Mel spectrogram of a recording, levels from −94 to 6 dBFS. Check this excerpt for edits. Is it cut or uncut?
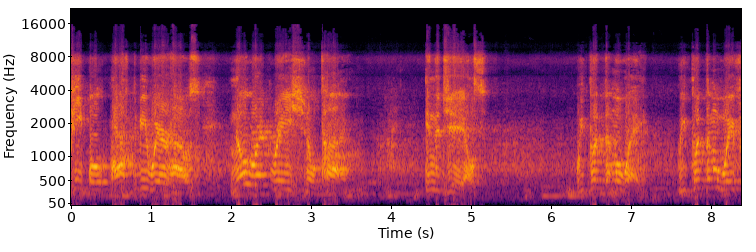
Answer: uncut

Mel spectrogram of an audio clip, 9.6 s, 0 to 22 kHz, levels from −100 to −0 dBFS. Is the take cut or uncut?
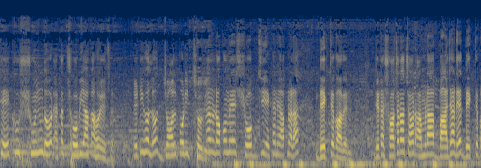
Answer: cut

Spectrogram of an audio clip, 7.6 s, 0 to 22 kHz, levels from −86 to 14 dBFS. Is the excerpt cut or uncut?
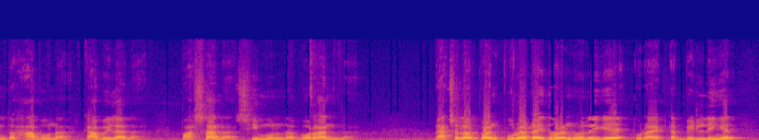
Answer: uncut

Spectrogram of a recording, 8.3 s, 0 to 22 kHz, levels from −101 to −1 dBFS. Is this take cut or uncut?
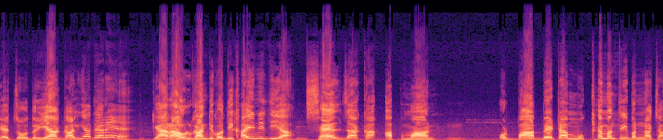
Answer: cut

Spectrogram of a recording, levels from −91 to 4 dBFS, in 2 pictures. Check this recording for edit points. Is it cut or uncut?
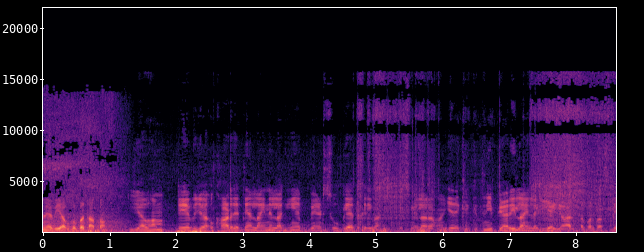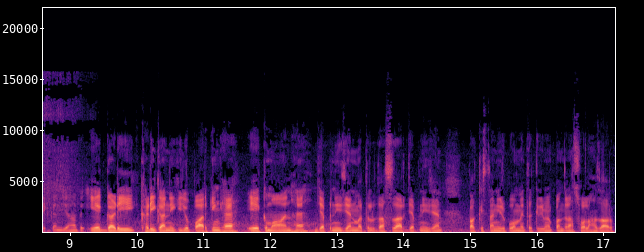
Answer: cut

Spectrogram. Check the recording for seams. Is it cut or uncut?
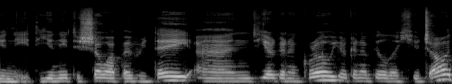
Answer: uncut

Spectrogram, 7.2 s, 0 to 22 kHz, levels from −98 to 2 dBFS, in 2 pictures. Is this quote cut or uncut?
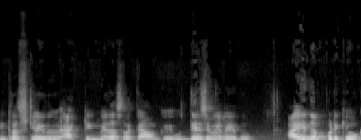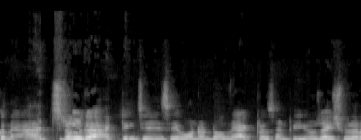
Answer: uncut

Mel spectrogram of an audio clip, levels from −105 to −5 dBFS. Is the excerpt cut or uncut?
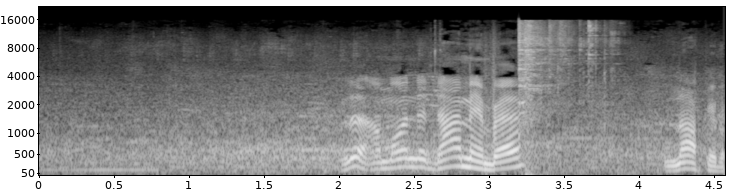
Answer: uncut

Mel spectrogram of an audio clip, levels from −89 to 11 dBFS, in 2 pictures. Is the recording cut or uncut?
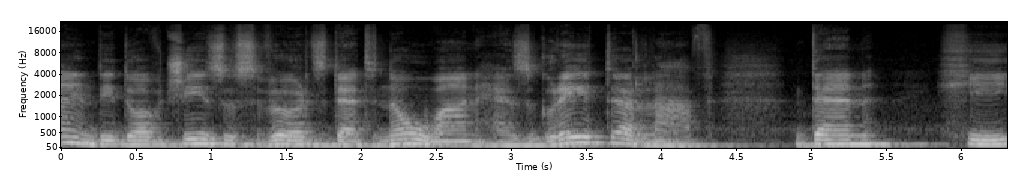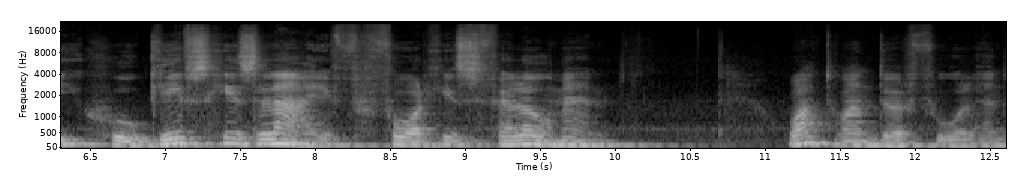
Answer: uncut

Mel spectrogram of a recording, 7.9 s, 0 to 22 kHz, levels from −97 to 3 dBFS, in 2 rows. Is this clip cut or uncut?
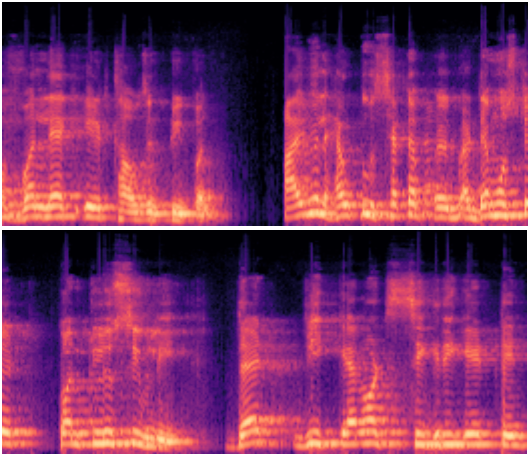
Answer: uncut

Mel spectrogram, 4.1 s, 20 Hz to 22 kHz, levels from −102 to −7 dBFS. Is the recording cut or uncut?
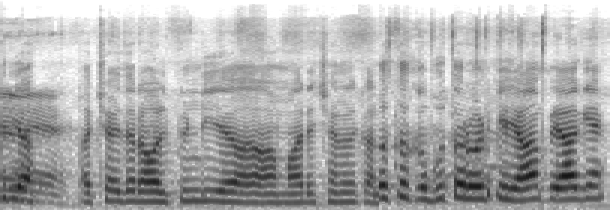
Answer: cut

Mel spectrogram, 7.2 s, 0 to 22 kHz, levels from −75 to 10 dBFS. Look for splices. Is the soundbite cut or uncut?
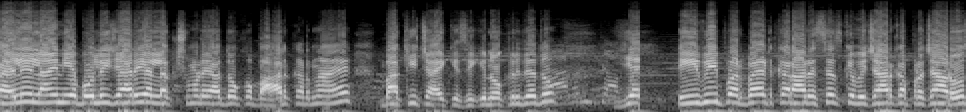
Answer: cut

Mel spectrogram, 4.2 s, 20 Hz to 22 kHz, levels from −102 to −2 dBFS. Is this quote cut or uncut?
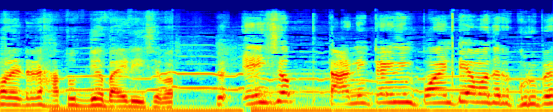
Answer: cut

